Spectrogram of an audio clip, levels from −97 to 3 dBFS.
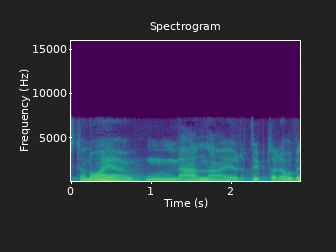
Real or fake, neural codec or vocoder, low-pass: fake; codec, 16 kHz, 2 kbps, X-Codec, WavLM features, trained on Multilingual LibriSpeech; 7.2 kHz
